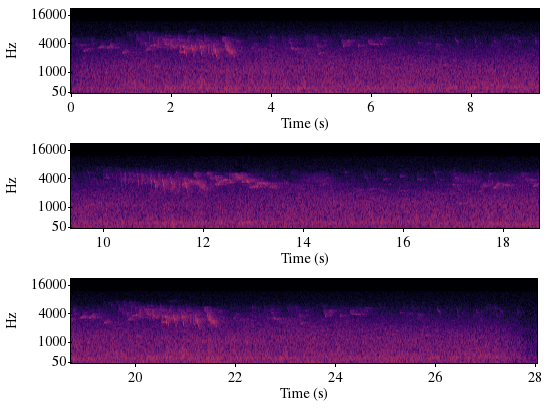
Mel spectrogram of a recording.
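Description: Steady outdoor background noise with a songbird singing a short, fast trilled phrase three times, about nine seconds apart.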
